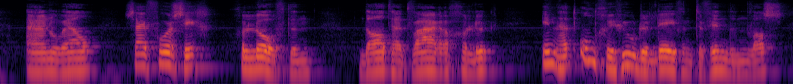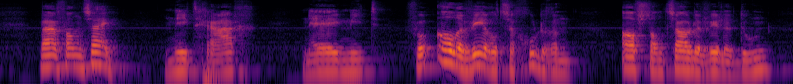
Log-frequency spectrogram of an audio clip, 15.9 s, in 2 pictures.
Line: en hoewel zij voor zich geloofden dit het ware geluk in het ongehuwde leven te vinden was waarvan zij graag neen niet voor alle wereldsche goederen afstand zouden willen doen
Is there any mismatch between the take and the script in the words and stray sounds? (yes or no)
yes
